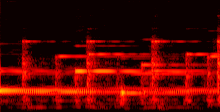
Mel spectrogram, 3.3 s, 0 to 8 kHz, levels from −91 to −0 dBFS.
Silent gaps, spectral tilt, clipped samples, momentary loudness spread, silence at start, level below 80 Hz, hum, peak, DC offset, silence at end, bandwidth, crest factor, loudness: none; -5.5 dB/octave; under 0.1%; 8 LU; 0 s; under -90 dBFS; none; -30 dBFS; under 0.1%; 0 s; 8 kHz; 16 dB; -45 LUFS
